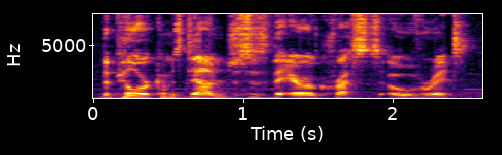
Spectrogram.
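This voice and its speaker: A man's voice: medium pitch, fast talker. A man narrating a tabletop fantasy game as game master, in a dramatic, improvised storytelling style. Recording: music behind the voice. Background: background music.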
